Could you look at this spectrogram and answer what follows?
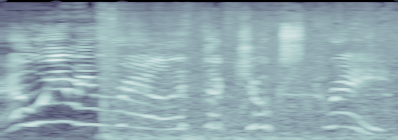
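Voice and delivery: high, fast squeaky mock outrage; hammed-up high-pitched indignation; mock outraged chatter. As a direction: play an indignant chatter in a shrill falsetto. Mock outraged reply to chat.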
